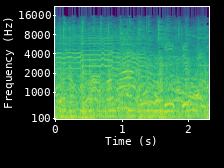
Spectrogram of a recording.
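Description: Large crowd, many voices talking and calling over one another, with traditional drums and brass horns playing underneath.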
